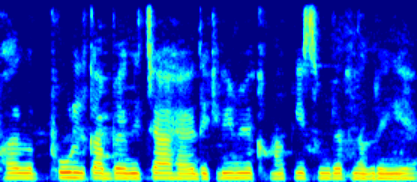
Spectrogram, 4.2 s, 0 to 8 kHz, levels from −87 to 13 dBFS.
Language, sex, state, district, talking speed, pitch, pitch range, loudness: Hindi, female, Bihar, Kishanganj, 160 wpm, 205 Hz, 195-210 Hz, -18 LUFS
